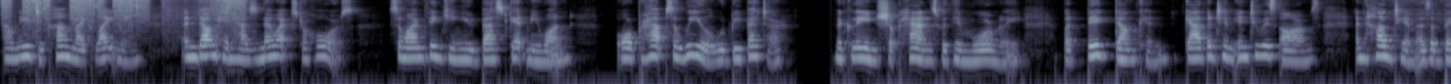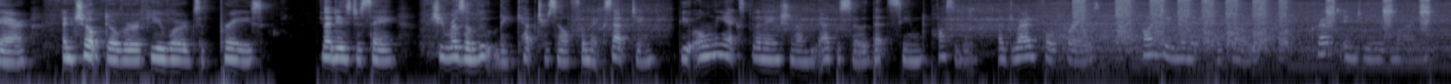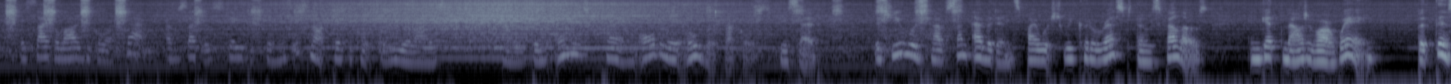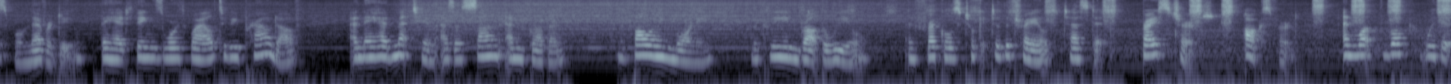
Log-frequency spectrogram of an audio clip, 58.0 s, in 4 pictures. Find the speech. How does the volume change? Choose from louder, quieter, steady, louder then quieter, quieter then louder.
quieter then louder.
